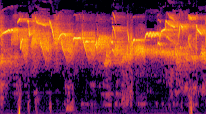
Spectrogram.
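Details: Oriental magpie-robin performs 'căn lửa' style song, a smooth flow of clear high whistles and quick down-slurs with two short knocks in the background.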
